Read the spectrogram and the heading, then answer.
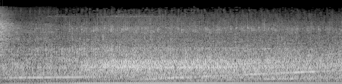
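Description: A car engine for the Black Mobile in a comedy skit rumbles steadily and loudly, with a whining tone that climbs gradually in pitch as it runs.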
